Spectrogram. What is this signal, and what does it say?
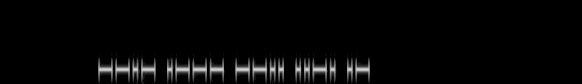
Morse code, heard as a keyed tone, about 28 wpm, 700 Hz. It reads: QJZFA
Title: Code Groups - 5 Letters - 28wpm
